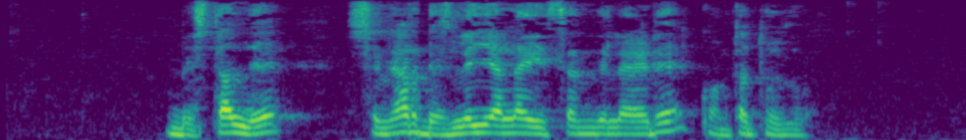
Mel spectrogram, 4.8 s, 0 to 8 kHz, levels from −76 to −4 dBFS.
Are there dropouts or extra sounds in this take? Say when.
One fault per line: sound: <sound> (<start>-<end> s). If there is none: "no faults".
no faults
